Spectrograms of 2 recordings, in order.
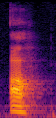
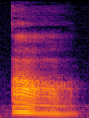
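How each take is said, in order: First: The 'ah' is brief and cut off. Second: The 'ah' is drawn out and stressed. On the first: The speaker did not expect this. "le A plus court, comme ça, coupé un petit peu, c'est pour exprimer l'imprévu" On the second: The speaker feels relief. "appuyé, prolongé comme ça, c'est pour montrer le soulagement"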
